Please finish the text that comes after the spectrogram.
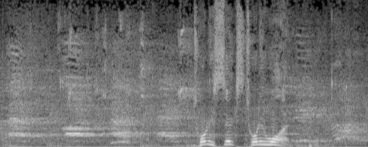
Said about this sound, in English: Johnson picks up the dribble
